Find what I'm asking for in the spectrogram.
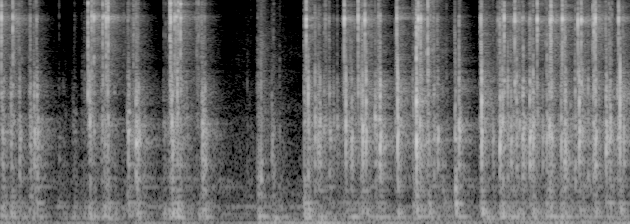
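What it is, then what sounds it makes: Mechanical keyboard with plastic keycaps. Both hands type rapidly with their fingertips on a full-size backlit mechanical computer keyboard with plastic keycaps and a dark housing, resting on a wooden desk. Bursts of fast, crisp, bright clicks and clacks are heard, with brief pauses in between.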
